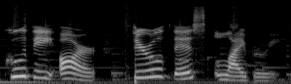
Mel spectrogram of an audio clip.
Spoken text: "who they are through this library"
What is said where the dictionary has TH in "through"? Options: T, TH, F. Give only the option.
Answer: TH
